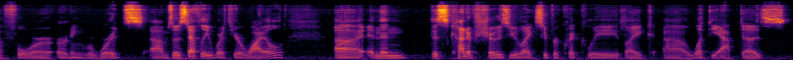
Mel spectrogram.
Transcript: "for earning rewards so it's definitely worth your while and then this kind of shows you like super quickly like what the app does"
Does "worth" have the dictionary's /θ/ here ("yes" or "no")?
yes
